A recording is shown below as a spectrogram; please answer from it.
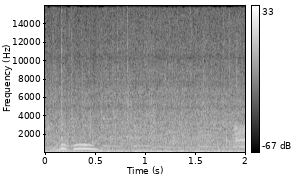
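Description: A short vocal sound about half a second long, then a voice again at the very end, over music and a steady outdoor background noise with a low rumble.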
